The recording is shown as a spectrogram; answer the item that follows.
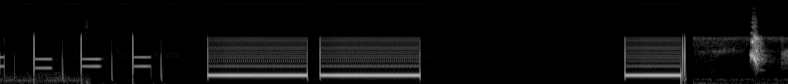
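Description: Telephone keypad tones and ringback as a call is placed: several quick beeps of dialing, then three long, steady electronic ringing tones with a gap before the last, shorter one, ending in a short burst of noise.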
